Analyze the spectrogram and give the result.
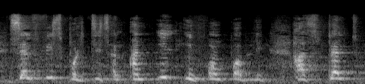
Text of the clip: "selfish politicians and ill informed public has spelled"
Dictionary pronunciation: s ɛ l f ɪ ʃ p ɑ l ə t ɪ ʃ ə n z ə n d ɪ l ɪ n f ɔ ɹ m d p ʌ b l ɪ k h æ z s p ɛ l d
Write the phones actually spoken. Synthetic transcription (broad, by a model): s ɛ l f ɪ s p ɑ l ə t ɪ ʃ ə n ə n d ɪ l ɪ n f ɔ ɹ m p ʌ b l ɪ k h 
